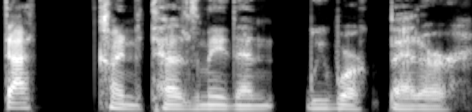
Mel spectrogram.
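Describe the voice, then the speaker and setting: Podcast host, man, lowish voice, thoughtful questioner, dry room. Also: normal speed, a little mellow, no room sound. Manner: thoughtful, probing, tentative phrasing. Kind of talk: interview questions.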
